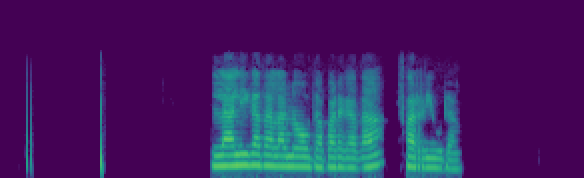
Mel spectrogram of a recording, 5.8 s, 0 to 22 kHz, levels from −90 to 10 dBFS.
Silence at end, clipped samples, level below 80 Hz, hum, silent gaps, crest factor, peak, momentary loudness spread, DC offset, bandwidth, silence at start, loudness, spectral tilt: 1.25 s; under 0.1%; -62 dBFS; none; 3.90-3.95 s; 22 dB; -4 dBFS; 12 LU; under 0.1%; 7.2 kHz; 2.1 s; -22 LUFS; -7.5 dB/octave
